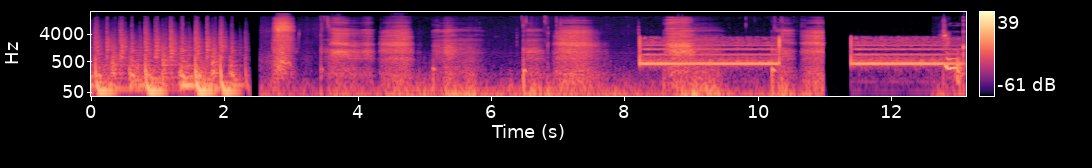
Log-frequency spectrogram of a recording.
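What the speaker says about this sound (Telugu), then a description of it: "రింగ్ అవుతుంది, లిఫ్ట్ చేయడెందుకు?" A phone call ringing out, heard as a repeating electronic ring tone in two long bursts with a short gap, following a stretch of people talking over music.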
